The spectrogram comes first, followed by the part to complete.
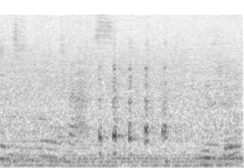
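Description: Laughter: a run of short, quick laughs about a second in.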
